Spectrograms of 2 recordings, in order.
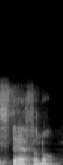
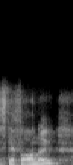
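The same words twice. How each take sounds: First: The stress is on the first syllable. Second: The stress is on the second syllable. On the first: The speaker calls it right. "it's the Steph bit rather than the ah bit" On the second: The speaker calls it wrong. "the emphasis is slightly in the wrong place"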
